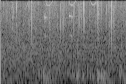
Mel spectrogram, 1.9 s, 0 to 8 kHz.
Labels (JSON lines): {"label": "biophony, dolphin", "recorder": "SoundTrap 500"}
